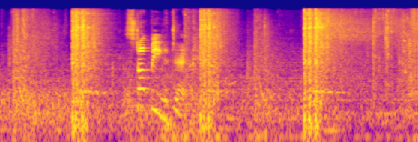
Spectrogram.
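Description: Heavy gunshots boom in short, loud bursts.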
